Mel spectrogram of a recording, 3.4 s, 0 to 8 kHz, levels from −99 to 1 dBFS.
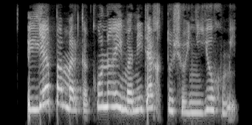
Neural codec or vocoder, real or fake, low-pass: vocoder, 44.1 kHz, 128 mel bands every 512 samples, BigVGAN v2; fake; 7.2 kHz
